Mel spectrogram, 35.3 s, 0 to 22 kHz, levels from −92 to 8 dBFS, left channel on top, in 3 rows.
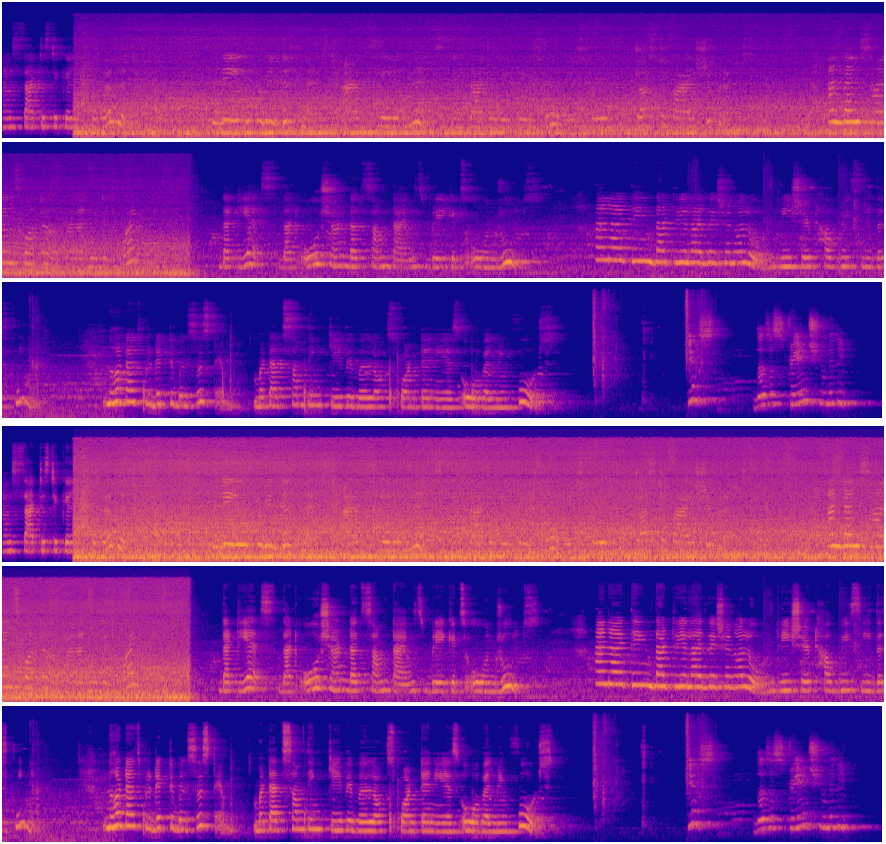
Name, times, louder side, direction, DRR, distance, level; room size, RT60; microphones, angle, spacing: voice 1, 0.0-1.9 2.8-8.2 8.4-10.0 10.7-13.9 14.6-18.9 19.4-24.0 24.6-30.8, right 3 dB, 60° right, 7 dB, 0.7 m, -28 dB
sound 1, 0.9-14.3, right 7 dB, 85° right, 0.3 m, -23 dB
sound 2, 7.9-25.0, right 1 dB, 70° left, 3.0 m, -48 dB
sound 3, 20.1-20.2 20.9-21.2 21.9-22.2 22.9-23.2 23.9-24.1 25.4-25.6 26.5-26.7 27.5-27.8 28.7-28.9 29.8-30.0 31.4-31.8 32.6-33.1, left 1 dB, 50° left, 1.4 m, -45 dB
voice 2, 32.6-34.8, equal, 30° left, 4 dB, 1.0 m, -38 dB
17.0 x 9.8 x 3.2 m, 0.89 s
head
